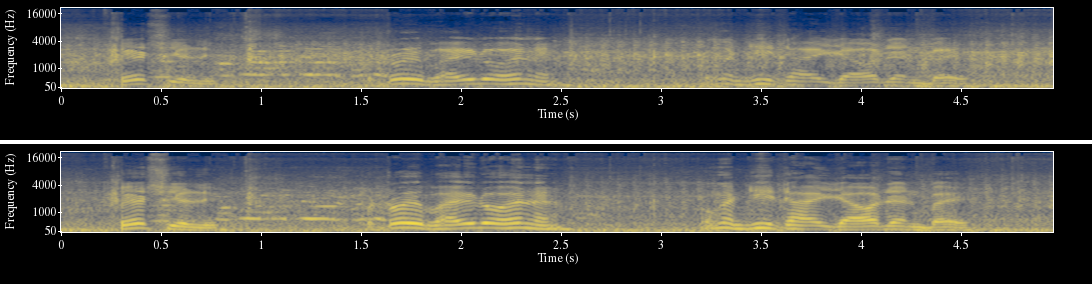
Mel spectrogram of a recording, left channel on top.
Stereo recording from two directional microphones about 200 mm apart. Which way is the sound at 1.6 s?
25° right (ahead or behind).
